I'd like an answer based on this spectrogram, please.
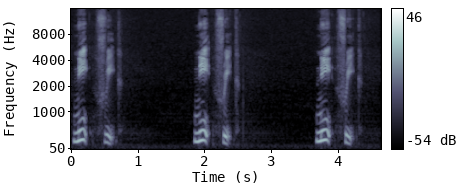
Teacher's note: need freak 出现在一起的话呢，会有一个不完全爆破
